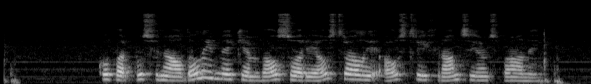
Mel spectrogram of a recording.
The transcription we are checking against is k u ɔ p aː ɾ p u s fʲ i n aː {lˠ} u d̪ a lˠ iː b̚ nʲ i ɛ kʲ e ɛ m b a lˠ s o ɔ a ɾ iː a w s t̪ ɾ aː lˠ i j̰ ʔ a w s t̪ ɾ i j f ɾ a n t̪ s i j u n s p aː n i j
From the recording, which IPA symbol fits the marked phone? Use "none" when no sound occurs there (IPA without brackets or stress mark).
lˠ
